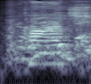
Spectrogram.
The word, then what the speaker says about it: conch: how do you say con con or conch no it's not c h it's it's con it's con how do you say conch or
